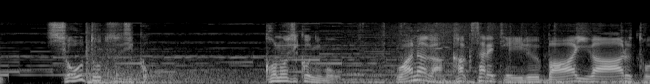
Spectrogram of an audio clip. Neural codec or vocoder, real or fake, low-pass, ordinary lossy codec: none; real; 7.2 kHz; none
